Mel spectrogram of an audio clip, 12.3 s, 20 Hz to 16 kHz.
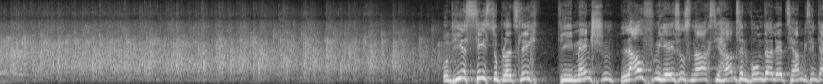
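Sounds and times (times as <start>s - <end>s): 
audience applause: 0.0s - 6.8s
speech: 6.7s - 12.3s.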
